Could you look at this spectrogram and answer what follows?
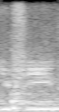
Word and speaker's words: Eusheen: find it by searching my name which is eugene it's spelled e-u-s-h-e-e-n cool uh do you have a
